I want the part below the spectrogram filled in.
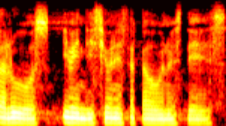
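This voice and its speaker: The sound is dry and close, with no echo. The pace is moderate and the intonation monotone and flat. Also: man. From Peru, Huánuco highlands. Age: 20s. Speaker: church musician. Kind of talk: formal greeting.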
